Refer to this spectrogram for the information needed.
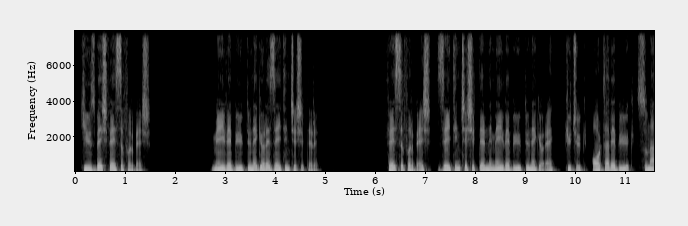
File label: turkish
